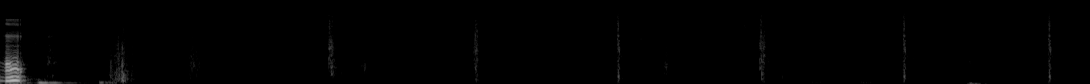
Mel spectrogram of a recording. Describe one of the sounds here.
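A hoe strikes and scrapes soil at intervals.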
